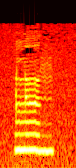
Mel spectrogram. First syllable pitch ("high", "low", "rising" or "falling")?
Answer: low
